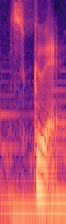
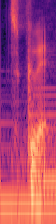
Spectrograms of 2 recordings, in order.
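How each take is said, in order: First: The vowel after ts is shortened, nearly dropped. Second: The vowel after ts is shortened, nearly dropped.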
